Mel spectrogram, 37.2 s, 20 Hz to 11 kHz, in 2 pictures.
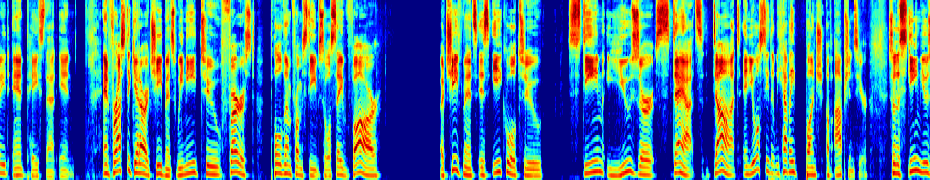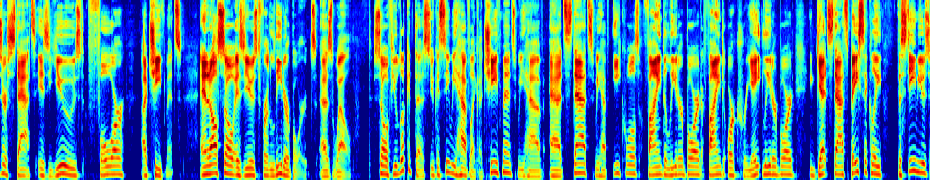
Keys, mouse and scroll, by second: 0.0-1.5 typing, 6.0-9.5 typing, 10.9-14.5 typing, 16.3-17.7 scroll, 19.4-20.0 scroll, 24.8 scroll, 35.3-36.1 scroll.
